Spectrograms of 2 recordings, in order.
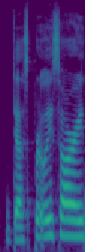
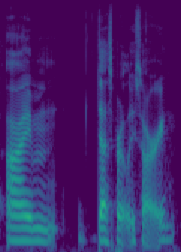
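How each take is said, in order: First: "Desperately sorry?" rising like a question; doubting the word "Desperately" she just used; puzzled question. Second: Said in the usual way. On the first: Real, not acted. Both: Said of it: "That's not even a word".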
